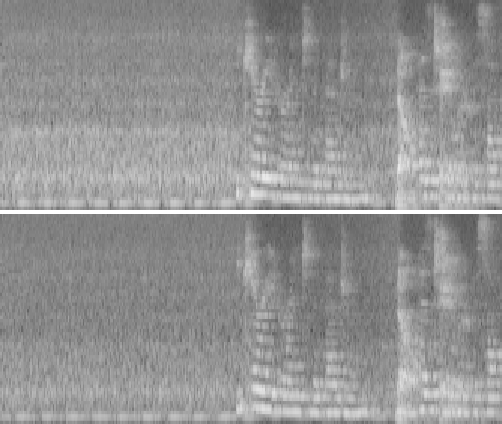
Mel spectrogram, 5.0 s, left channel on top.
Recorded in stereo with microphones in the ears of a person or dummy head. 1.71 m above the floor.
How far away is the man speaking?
About 1.0 m.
